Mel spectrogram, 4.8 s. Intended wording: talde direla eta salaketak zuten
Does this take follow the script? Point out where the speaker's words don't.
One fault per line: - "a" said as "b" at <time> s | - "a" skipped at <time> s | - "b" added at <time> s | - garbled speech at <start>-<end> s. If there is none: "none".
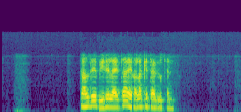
none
